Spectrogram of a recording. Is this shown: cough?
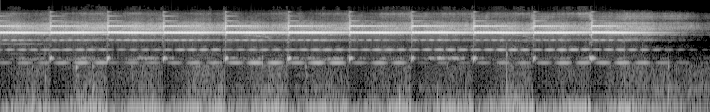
no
